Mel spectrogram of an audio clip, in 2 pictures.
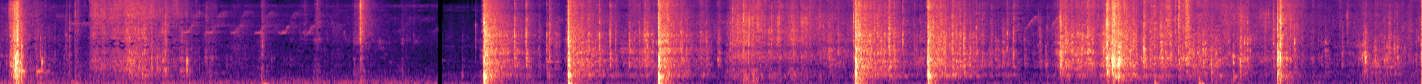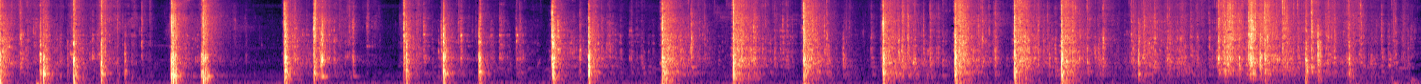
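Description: Machete chopping bamboo: many sharp chops at an uneven pace, with dry leaves and sticks rustling and cracking between them. It opens with a rustle of dry sticks being handled, and near the end a bamboo pole is dragged through the brush.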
